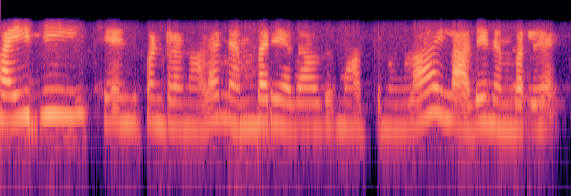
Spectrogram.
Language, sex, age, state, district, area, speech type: Tamil, female, 18-30, Tamil Nadu, Nilgiris, rural, conversation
